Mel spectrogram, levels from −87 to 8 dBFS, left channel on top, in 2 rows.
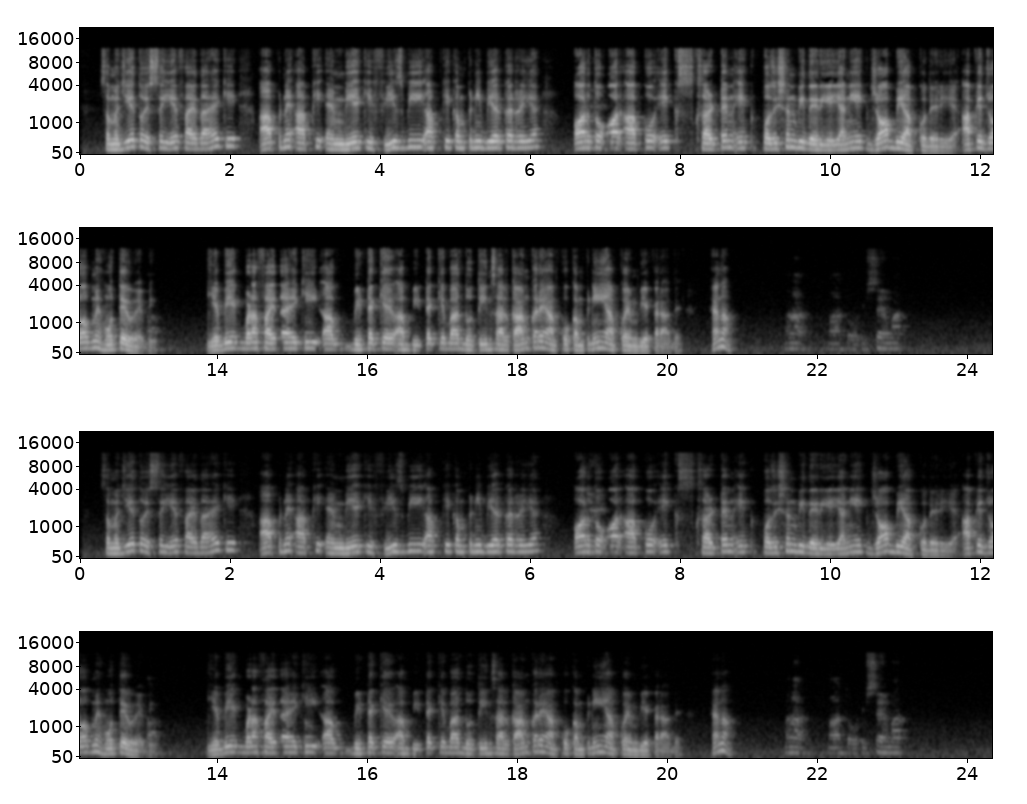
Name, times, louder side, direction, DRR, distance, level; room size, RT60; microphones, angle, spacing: voice 1, 0.3-6.2 6.6-13.2 13.9-20.2 20.6-20.9, left 5 dB, 65° left, 0.4 m, -25 dB
voice 2, 6.6-7.1 13.1-13.2 14.5-14.8 15.1-15.3 16.4-16.7 21.6-21.9 22.1-23.1, right 1 dB, 50° right, 2.2 m, -46 dB
7.5 x 5.4 x 5.1 m
head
